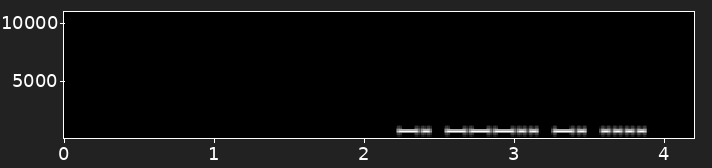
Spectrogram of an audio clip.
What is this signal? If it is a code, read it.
Morse code, heard as a keyed tone, about 28 wpm, 700 Hz. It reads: N8NH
